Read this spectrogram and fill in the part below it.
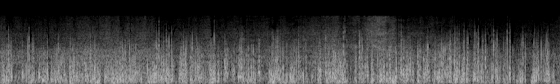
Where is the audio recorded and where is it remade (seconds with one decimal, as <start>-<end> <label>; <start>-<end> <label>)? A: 0.0-2.4 recorded; 2.4-4.2 remade; 4.2-5.6 recorded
